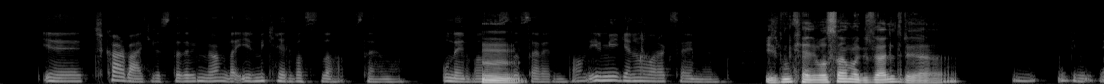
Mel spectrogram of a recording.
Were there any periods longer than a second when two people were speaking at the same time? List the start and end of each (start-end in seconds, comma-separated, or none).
none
